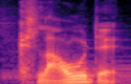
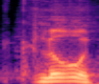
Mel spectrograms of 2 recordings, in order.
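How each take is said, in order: First: The name is pronounced the German way. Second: The name is pronounced the French way. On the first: "Let's pronounce it German" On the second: "the French guy"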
